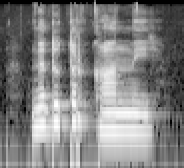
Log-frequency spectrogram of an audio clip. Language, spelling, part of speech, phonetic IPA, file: Ukrainian, недоторканний, adjective, [nedɔtɔrˈkanːei̯], Uk-недоторканний.ogg
- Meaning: 1. protected by law, having legal immunity 2. untouchable, inviolable, immune, sacrosanct 3. cannot be corrupted, dishonored, due to its significance, importance, etc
